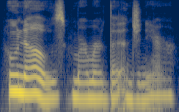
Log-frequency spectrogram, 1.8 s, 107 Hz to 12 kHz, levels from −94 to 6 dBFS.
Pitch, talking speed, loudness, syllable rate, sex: 205 Hz, 165 wpm, -17 LUFS, 5.2 syllables/s, female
